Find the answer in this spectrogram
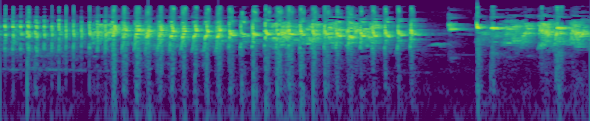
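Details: Young cobalt lovebird ngekek meant to draw another lovebird into singing: a fast stuttering trill that grows louder and denser for four seconds, a short break, then squeaky chirps.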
